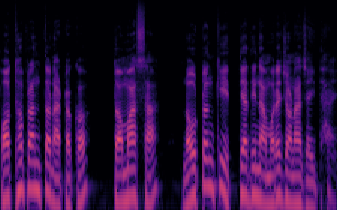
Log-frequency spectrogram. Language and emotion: Odia, neutral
